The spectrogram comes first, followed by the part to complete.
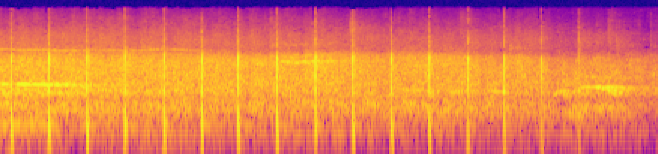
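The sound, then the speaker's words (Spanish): A church audience applauds together for a missionary couple marking their first year of mission, a steady wash of many hands clapping at an even level, with a sharper clap cutting through at regular intervals for the whole stretch. “Démosles un aplauso a ellos.”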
